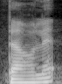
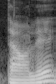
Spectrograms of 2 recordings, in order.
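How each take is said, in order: The two takes are said the same way.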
